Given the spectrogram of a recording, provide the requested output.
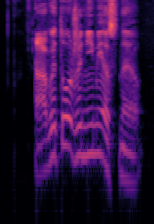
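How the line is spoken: Shout. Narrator (Russian): прокричал кто-то еще

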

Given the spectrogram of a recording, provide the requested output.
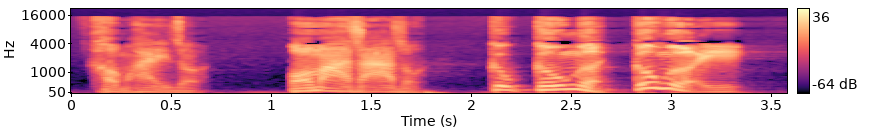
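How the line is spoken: Shouting. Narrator (Vietnamese): Lão nhị quát

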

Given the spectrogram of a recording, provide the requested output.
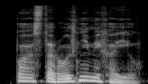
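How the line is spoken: Barely audible mild reproach. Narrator (Russian): с легкой укоризной едва слышно произнесла Ирина

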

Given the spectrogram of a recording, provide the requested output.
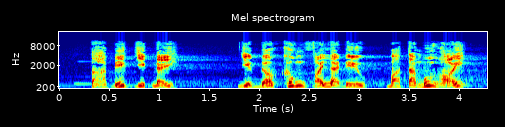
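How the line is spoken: Loud exasperated shout. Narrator (Vietnamese): Tôi không kìm được nữa, quát to

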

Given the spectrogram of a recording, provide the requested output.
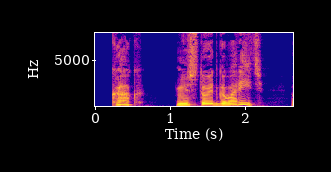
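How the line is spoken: Exclamation. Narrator (Russian): воскликнул Шато-Рено

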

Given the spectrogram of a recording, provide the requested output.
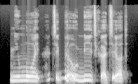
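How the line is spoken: Trembling voice. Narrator (Russian): дрожащим голосом сказала Глашка

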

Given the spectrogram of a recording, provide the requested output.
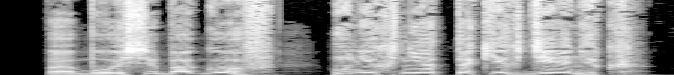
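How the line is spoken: Pleading, relieved. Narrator (Russian): умоляющим голосом произнес он, чувствуя невероятное облегчение

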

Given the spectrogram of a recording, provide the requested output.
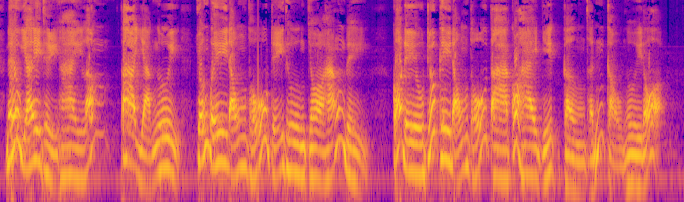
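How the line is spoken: Laughing loudly. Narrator (Vietnamese): Lục Chiếu Thần Quân cười lớn nói

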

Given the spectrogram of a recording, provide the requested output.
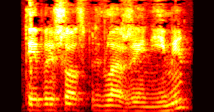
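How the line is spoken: Plain question. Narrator (Russian): спросил Арес

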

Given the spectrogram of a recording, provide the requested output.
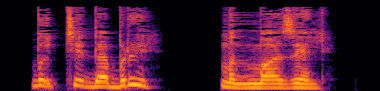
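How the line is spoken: Squeaking. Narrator (Russian): пискнул он

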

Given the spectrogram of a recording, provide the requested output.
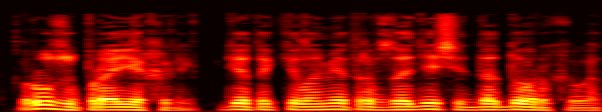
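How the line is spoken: Plain. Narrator (Russian): ответила Вика

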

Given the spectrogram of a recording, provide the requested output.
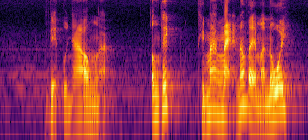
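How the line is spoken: Angry shouted retort. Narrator (Vietnamese): Mụ dì ghẻ trừng mắt quát lại

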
